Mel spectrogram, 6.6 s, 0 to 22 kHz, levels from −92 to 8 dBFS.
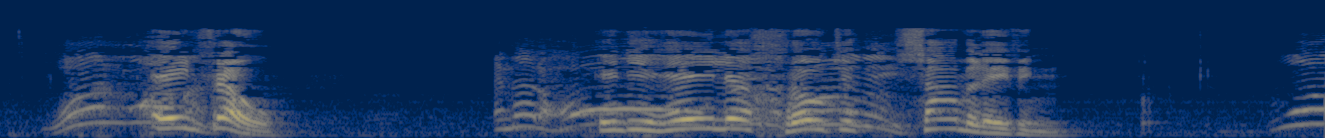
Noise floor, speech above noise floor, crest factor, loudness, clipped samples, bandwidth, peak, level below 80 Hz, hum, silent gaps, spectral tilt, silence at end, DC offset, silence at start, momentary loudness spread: -75 dBFS; 45 dB; 20 dB; -30 LUFS; under 0.1%; 9.8 kHz; -12 dBFS; -74 dBFS; none; none; -4 dB/octave; 0 s; under 0.1%; 0.25 s; 19 LU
